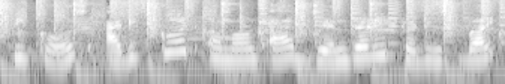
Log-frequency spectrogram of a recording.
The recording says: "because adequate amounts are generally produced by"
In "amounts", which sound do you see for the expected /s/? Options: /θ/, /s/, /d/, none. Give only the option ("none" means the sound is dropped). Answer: none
